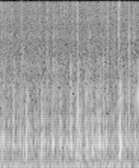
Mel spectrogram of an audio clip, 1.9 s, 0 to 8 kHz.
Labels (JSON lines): {"label": "biophony, sea urchins (Echinidae)", "recorder": "SoundTrap 600 or HydroMoth"}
